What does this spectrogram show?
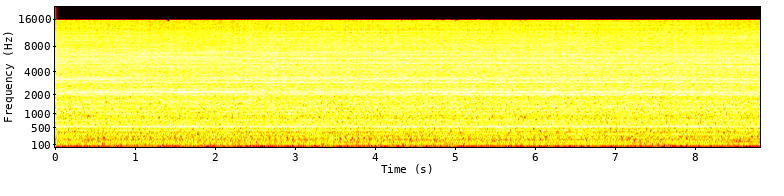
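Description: The three-cylinder engine of a high-mileage (230,000-mile) 1997 Geo Metro idling steadily.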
